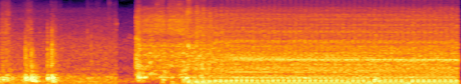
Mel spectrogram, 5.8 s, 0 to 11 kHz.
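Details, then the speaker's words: Craftsman YS4500 21 hp single-cylinder tractor after repairs and greasing: after a brief startup a steady, even engine beat settles in, with no pulley noise or rubbing. Quiet, healthy running. "enough nice and quiet so much quieter I don't hear any pulling noise at all engine's nice and quiet on here"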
